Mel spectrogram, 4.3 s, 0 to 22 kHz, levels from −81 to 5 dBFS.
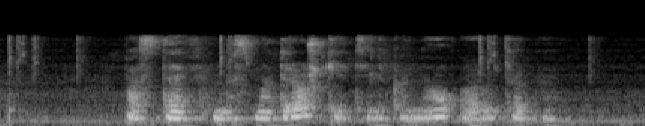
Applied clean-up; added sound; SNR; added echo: none; Dishes, pots, and pans; 18 dB; reverberation time 0.3 s.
